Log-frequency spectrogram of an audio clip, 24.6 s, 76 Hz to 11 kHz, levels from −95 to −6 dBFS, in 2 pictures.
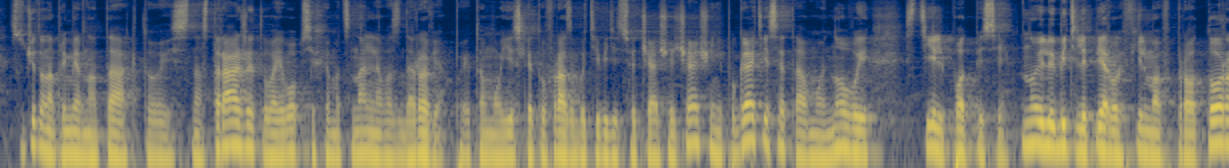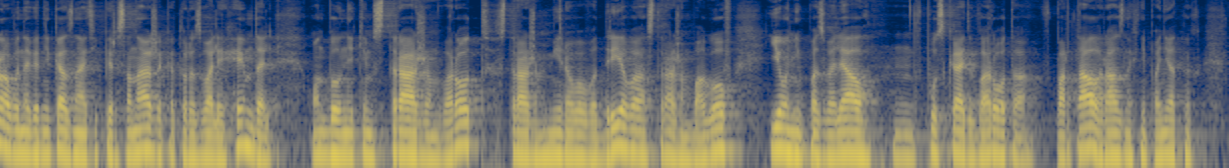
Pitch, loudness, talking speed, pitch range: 110 Hz, -25 LUFS, 150 wpm, 100-120 Hz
